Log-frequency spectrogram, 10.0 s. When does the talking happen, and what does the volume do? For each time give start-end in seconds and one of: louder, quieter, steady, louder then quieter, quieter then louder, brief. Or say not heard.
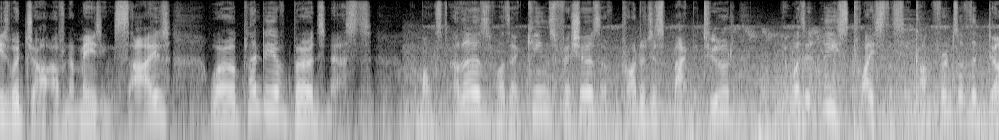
0.0-9.9 steady.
